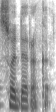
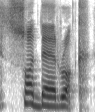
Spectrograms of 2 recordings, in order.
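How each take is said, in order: First: The word ends with a final vowel. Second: The word ends on a bare consonant. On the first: The reciter carries on without stopping. The speaker calls it wrong. "and not soderaka" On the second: The reciter stops at the end of the verse. The speaker calls it right. "because we are stopping there"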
